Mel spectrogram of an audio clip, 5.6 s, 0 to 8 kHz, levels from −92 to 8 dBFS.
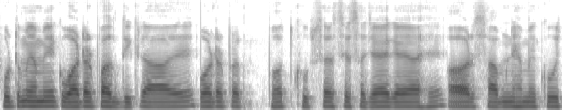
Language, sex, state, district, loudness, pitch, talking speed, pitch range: Hindi, male, Uttar Pradesh, Jyotiba Phule Nagar, -30 LUFS, 120 Hz, 235 wpm, 115-125 Hz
